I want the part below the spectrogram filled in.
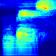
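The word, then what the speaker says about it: bass: with a Bas chorus this is spelled pronounced as base okay now he's saying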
